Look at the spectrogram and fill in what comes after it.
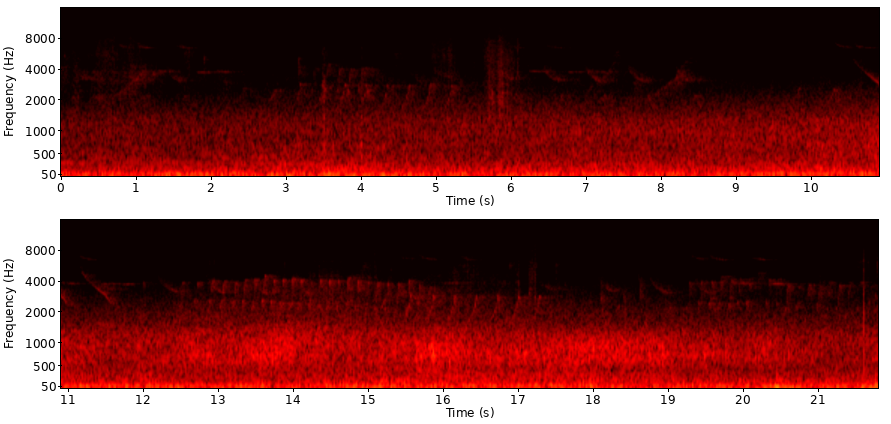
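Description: Small woodland birds chirping and calling, with quick high falling notes, over a steady low rumble. A soft rushing noise swells and fades in the middle.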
